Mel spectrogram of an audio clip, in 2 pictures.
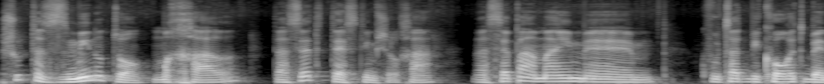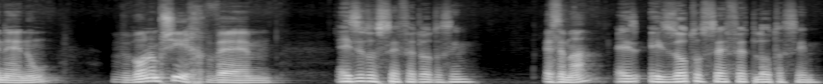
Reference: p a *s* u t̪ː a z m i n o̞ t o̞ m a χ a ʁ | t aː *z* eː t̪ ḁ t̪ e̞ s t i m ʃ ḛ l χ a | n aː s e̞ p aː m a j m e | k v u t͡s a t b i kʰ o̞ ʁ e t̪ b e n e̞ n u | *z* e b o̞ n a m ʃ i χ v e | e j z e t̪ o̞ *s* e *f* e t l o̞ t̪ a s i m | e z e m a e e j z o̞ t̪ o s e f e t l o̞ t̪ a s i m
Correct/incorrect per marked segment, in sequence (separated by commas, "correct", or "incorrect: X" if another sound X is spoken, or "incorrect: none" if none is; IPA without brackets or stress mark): incorrect: ʃ, incorrect: s, incorrect: v, correct, correct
